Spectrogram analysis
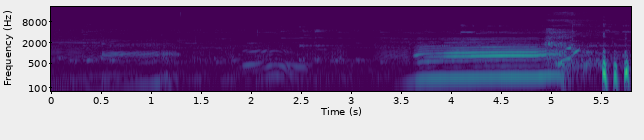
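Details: A cow advancing on people standing near its field, with a few short wavering grunts before a long, steady, loud moo rich in harmonics, ending in rapid knocking sounds.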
